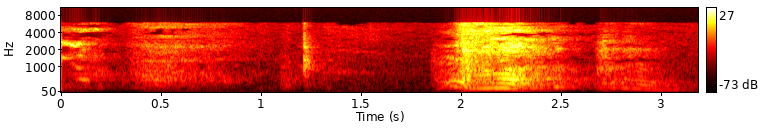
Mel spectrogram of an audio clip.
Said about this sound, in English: Pardon me, I'm trying to get all that out before I get up here. And believe it or not, I was hardly coughing all afternoon. And sure enough, when you stand up is when it returns.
